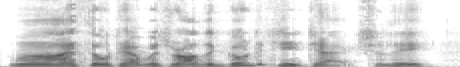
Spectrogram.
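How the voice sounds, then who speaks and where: A man's voice: on the high side, very animated, fast talker, bright, forceful tone, voice pushed up. A man voicing a cheeky, blunt small boy who gabbles on and pesters in a story. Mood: boastful, gabbling.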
